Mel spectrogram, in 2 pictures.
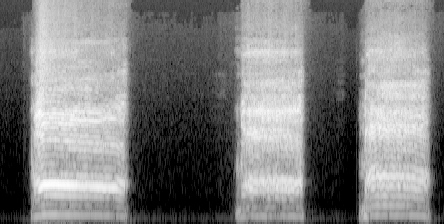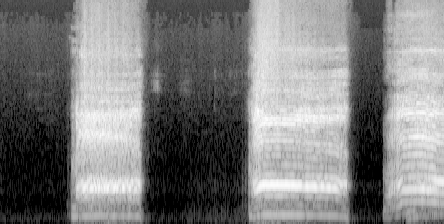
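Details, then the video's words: Sheep bleating in six loud, harmonic baas, each about a second long and spaced a couple of seconds apart, steady in pitch with a few slightly rising at the end; no other sounds between calls. "SHEEP SOUND"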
